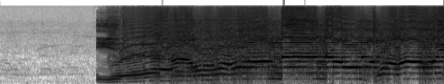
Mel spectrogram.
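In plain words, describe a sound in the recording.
A man chants loudly and melodiously through a microphone and loudspeakers.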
